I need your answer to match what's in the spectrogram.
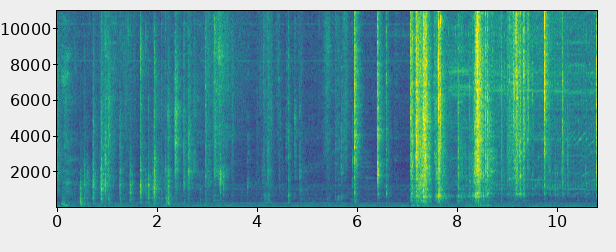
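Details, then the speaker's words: Panasonic PV4361 VCR after repair with the cover off: busy, uneven clicking and whirring as the cassette threads and starts playing, with no grinding or stalling; the transport now plays properly. "And we'll see if it plays. Which it does."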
